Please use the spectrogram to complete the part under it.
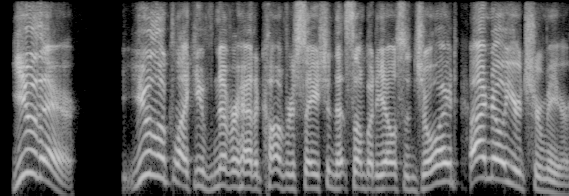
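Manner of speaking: high-pitched, bullying, calling-out voice. Narrating a game scene, the speaker voices Gabriel calling out to someone: Gabriel yelling. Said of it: "you can hear him yell".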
